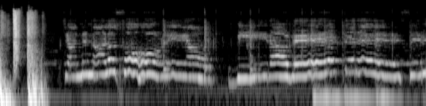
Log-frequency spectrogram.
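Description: A loud drumbeat for about the first second, then a woman singing a melody into a microphone through a PA, over a low steady backing tone.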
